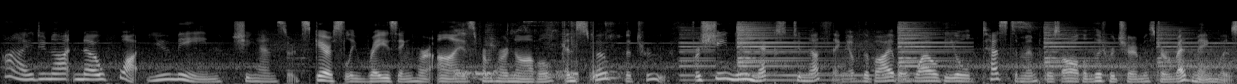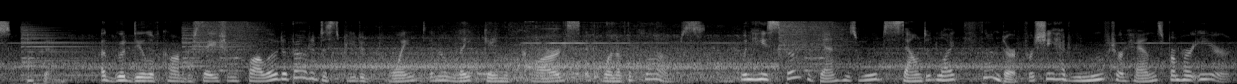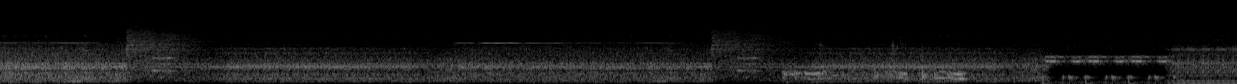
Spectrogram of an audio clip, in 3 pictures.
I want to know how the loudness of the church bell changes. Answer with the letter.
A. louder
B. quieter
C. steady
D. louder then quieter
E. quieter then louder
B.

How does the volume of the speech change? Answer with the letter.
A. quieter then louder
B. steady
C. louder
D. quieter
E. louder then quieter
B.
